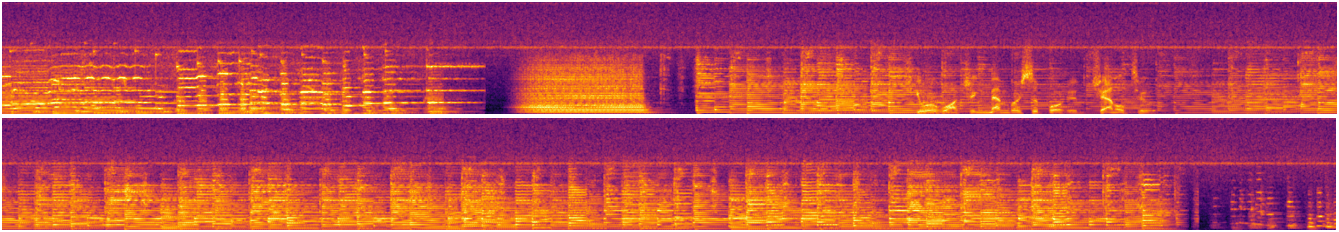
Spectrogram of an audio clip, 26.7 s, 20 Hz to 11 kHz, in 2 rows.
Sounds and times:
Music: 0.0 - 26.6.

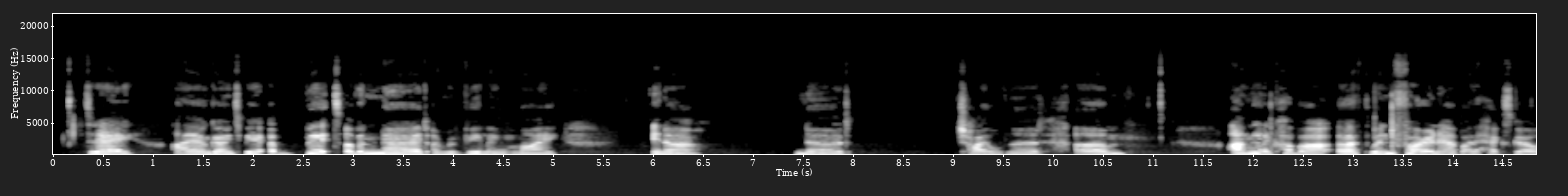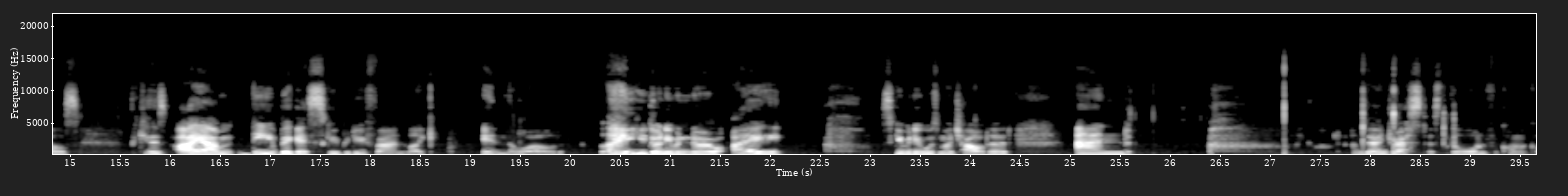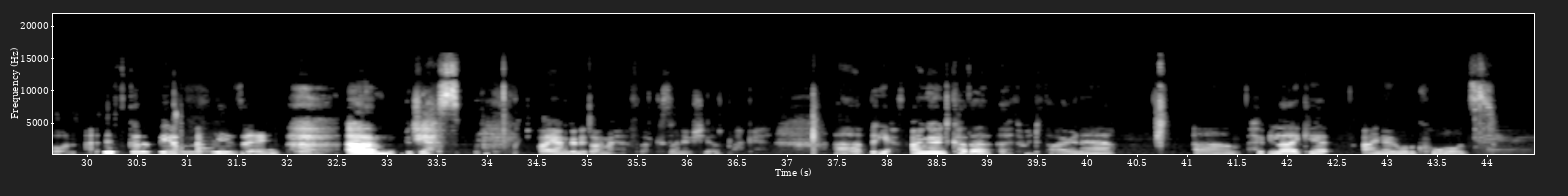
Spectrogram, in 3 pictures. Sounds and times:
Speech: 0.2 - 5.1, 6.0 - 6.5, 7.4 - 8.0, 9.1 - 10.8, 11.8 - 18.6, 19.2 - 24.4, 25.1 - 25.6, 27.7 - 32.0, 32.6 - 33.8, 34.5 - 36.6, 37.5 - 40.3, 41.1 - 44.1.

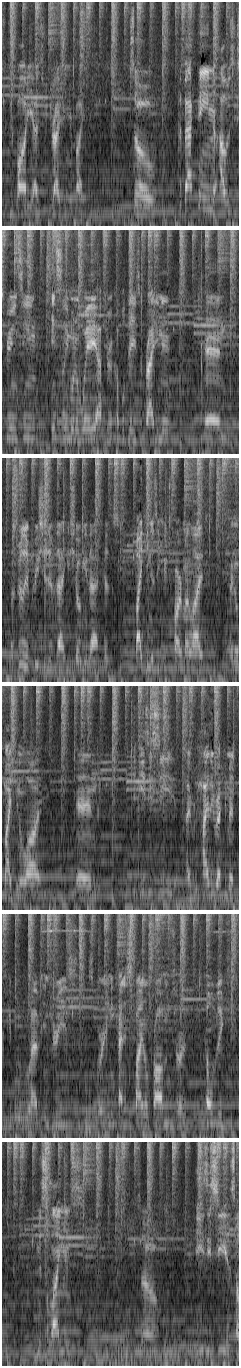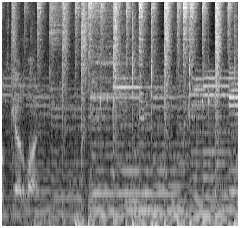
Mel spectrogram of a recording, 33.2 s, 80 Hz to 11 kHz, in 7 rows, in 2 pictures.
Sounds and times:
Speech: 0.0 - 1.7, 2.7 - 8.1, 8.8 - 15.0, 15.7 - 16.2, 16.8 - 23.4, 24.3 - 25.3, 26.4 - 26.9, 27.6 - 29.2
Music: 0.0 - 33.1.

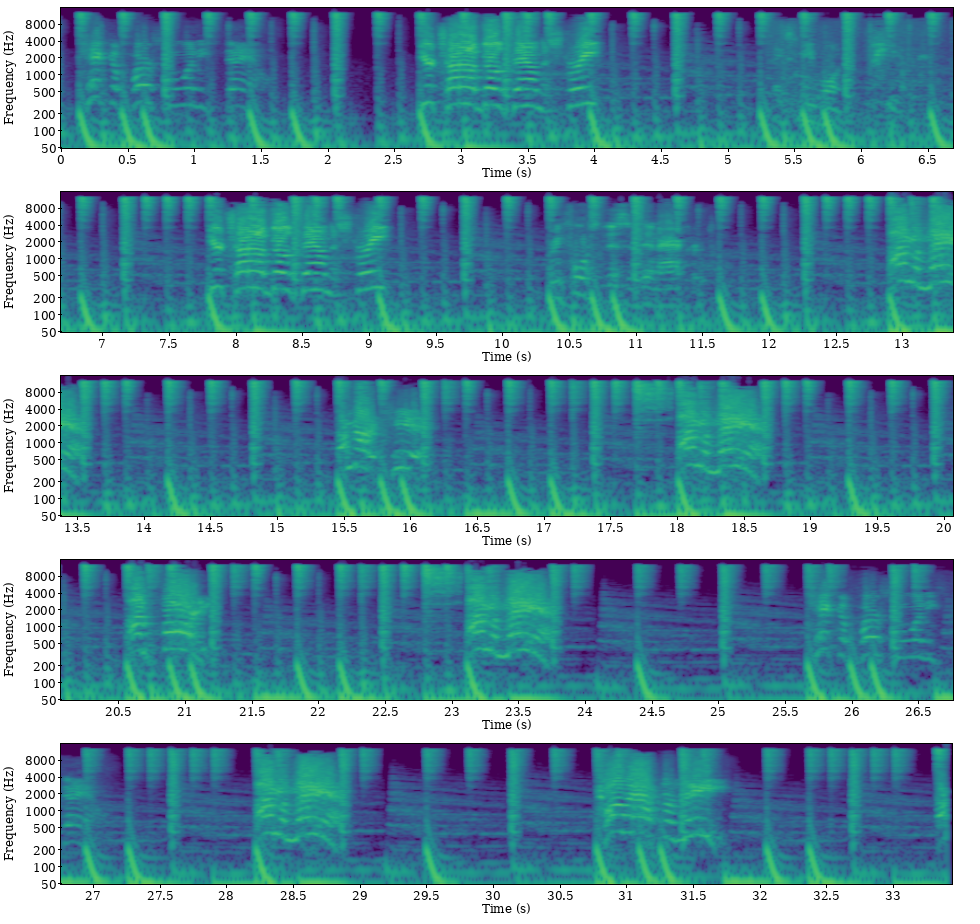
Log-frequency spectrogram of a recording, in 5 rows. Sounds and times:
Hip hop music: 0.0 - 33.4.

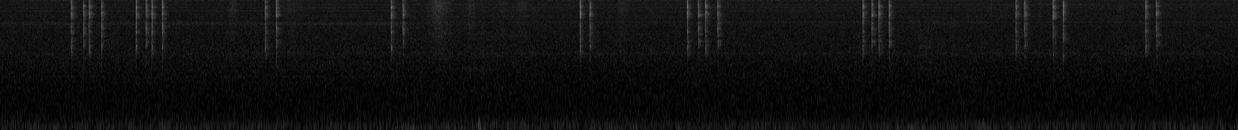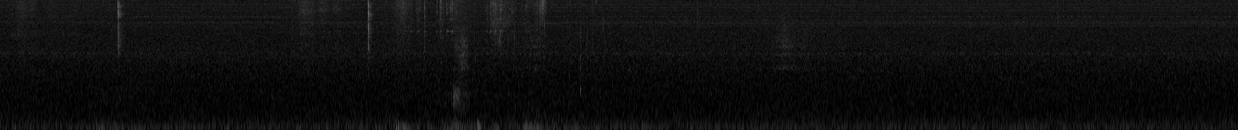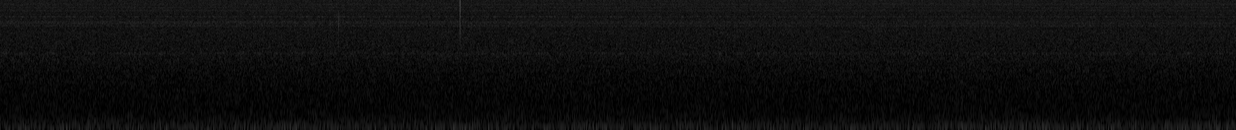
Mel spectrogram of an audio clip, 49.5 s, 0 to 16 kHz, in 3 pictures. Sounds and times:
Silence: 0.0 - 49.4
Clicking: 0.9 - 2.3, 3.5 - 3.8, 5.2 - 5.5, 7.7 - 8.0, 9.2 - 9.7, 11.5 - 12.0, 13.5 - 14.3, 15.2 - 15.6.

